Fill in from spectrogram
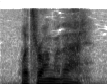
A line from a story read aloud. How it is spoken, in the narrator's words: Juhayman grunted unhappily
